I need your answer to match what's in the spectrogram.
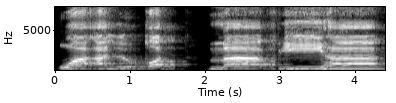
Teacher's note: یہاں میم کو الف مدہ کی وجہ سے اور فا کو یائے مدہ کی وجہ سے کھینچ کر ادا کریں گے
